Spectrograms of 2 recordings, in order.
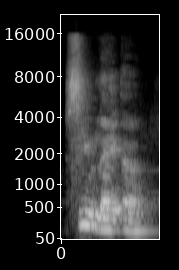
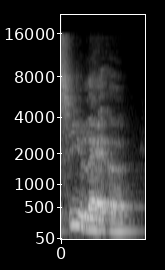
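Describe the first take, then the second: First: The t is replaced by a glottal stop. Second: The t is replaced by a glottal stop.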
